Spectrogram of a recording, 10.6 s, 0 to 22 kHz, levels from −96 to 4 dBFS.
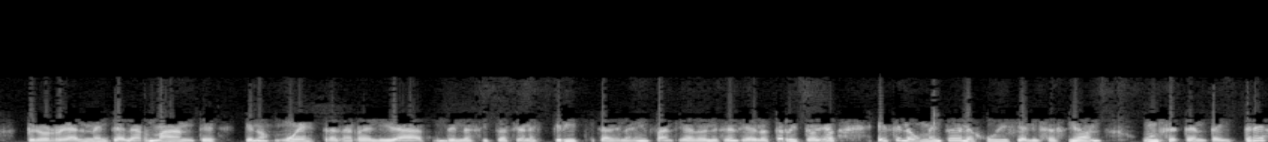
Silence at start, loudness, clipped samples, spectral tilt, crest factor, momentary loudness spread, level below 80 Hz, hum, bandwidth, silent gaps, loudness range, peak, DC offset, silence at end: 0.2 s; -14 LUFS; under 0.1%; -8.5 dB/octave; 14 dB; 5 LU; -62 dBFS; none; 4.9 kHz; none; 1 LU; 0 dBFS; under 0.1%; 0 s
